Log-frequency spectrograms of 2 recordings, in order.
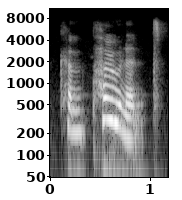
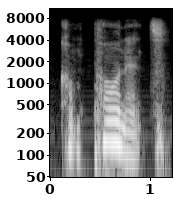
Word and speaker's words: component: perfect this one here you said it correctly but the emphasis is on the PO component component yep then we have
